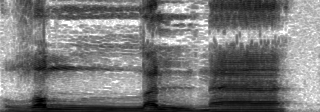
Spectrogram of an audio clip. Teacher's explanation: وَظَلَّلْنَا ہے ظا مستعلیہ ہے، پر پڑھا جائے گا، لام ساکن کو ہلانا نہیں۔ ظللنا الف مدہ ہے، ایک الف کے برابر کھینچ کر پڑھیں گے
